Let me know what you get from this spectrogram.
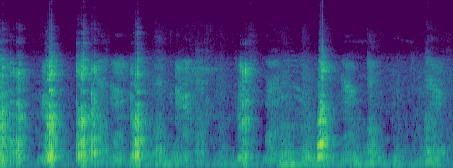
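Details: Pigs and piglets on a village pig farm in India: short, rough, irregular grunts in bursts, some louder and noisier, with quieter murmuring between them and faint voices in the background.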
